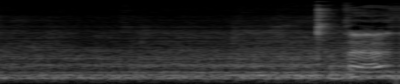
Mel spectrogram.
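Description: Steady background hum of a TV race broadcast heard through a television's speaker, in a short gap in the commentary; a man's voice starts near the end.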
